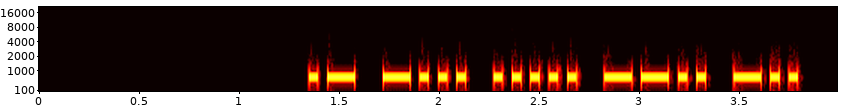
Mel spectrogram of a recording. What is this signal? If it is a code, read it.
Morse code, heard as a keyed tone, about 25 wpm, 700 Hz. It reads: AB5ZD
